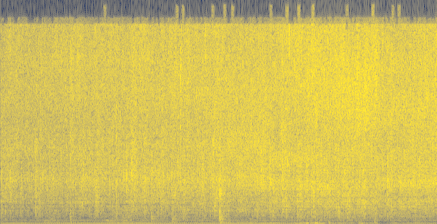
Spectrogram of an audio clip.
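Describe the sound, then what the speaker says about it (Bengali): Onions sizzle steadily in a hot pan while being stirred for restaurant-style chilli chicken, a dense continuous frying hiss with occasional scrapes and knocks of the utensil, close and fairly loud. "তারপর কয়েক সেকেন্ডের জন্য একটু পেঁয়াজটা নেড়ে চেড়ে মিক্স করে নিব"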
